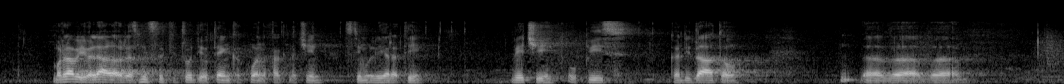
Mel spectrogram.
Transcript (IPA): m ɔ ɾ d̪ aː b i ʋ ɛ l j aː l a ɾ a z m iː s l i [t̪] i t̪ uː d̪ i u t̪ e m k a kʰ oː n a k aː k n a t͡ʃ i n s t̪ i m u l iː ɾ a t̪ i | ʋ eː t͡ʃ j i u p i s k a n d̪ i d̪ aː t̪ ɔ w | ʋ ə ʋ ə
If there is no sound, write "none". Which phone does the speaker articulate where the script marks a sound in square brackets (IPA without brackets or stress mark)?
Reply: t̪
